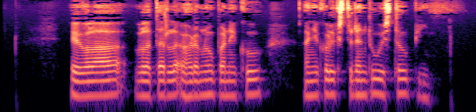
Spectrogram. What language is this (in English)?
Czech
